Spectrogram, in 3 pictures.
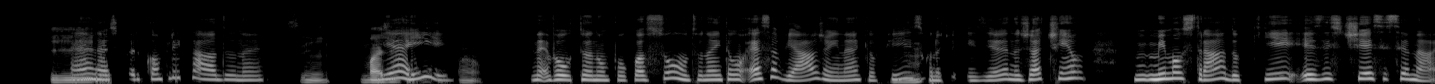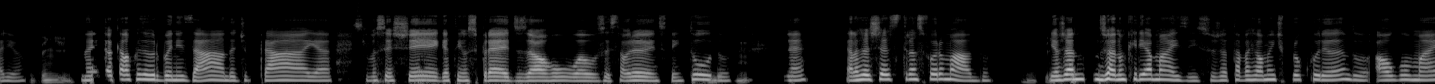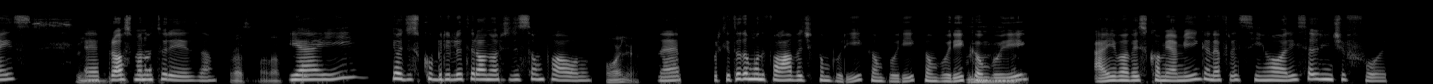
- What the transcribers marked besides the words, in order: other background noise
- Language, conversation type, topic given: Portuguese, podcast, Me conta uma experiência na natureza que mudou sua visão do mundo?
